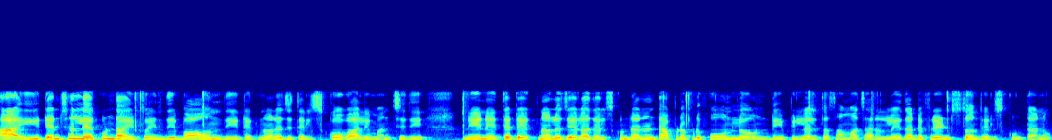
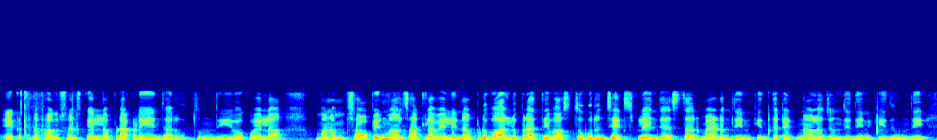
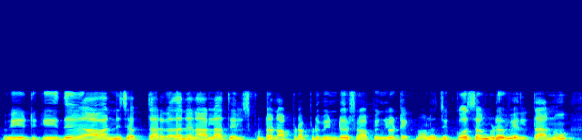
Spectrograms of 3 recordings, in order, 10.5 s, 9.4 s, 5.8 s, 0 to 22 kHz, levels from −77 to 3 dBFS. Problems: background sounds at intervals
